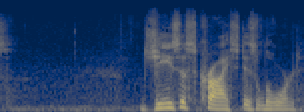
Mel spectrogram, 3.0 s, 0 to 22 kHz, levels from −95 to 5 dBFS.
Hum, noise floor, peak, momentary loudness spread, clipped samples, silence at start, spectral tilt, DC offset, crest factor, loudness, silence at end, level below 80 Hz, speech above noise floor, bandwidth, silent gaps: none; -60 dBFS; -8 dBFS; 9 LU; under 0.1%; 0 s; -5.5 dB/octave; under 0.1%; 24 dB; -29 LUFS; 0 s; -70 dBFS; 31 dB; 14.5 kHz; none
